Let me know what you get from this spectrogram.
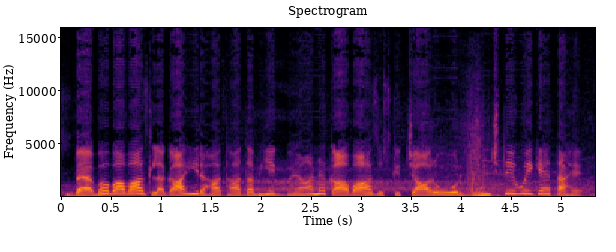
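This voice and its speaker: A woman's voice: fairly high pitch, unhurried, slight background noise. A woman telling a horror story as a scripted, dramatic narration. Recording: music under the voice.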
